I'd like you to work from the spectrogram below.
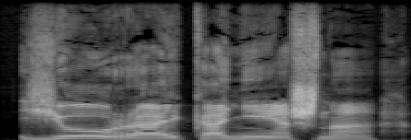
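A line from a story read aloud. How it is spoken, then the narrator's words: Yelling. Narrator (Russian): заорал Костя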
